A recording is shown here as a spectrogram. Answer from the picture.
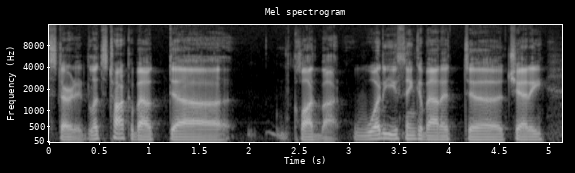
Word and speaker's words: ClawdBot: CL L A WD cla bot simple similar to Claude but Claudebot.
